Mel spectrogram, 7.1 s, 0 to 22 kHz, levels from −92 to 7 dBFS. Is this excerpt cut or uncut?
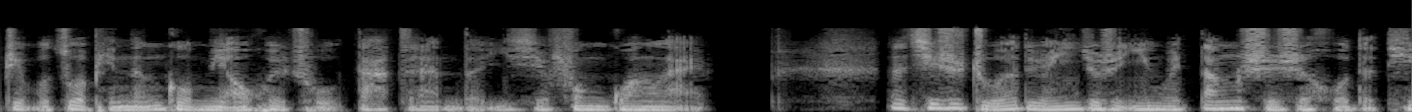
cut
